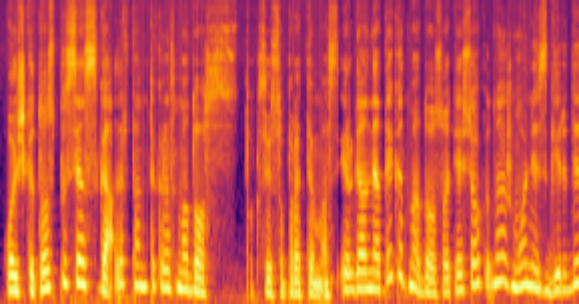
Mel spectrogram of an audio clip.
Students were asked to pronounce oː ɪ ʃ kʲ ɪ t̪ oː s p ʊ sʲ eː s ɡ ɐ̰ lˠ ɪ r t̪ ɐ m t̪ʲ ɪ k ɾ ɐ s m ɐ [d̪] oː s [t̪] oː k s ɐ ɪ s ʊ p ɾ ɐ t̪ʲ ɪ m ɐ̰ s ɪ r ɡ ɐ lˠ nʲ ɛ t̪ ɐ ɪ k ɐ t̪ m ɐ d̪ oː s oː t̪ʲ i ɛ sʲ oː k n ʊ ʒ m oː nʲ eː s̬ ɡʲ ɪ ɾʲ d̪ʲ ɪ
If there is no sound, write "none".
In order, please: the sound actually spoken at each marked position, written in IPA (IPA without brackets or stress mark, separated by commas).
d̪, t̪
